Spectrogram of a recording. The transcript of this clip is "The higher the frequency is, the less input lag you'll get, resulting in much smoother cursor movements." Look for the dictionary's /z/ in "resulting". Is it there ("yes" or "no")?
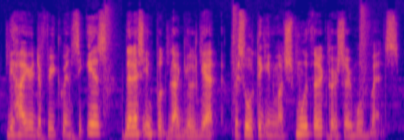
no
